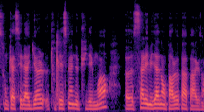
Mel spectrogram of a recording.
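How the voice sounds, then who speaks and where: A man talks at a medium pitch. It is a very clean recording with a silent background. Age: 30s. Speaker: drag queen performer. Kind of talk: casual interview chat. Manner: animated.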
